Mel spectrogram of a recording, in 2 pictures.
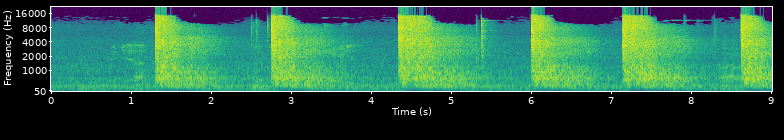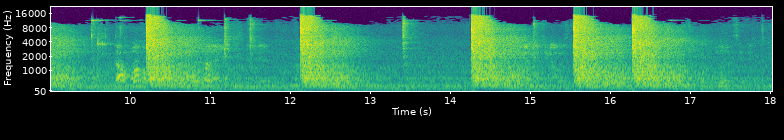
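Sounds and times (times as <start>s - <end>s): pistol shots echoing indoors: 1.3s - 3.6s, 4.3s - 5.4s, 6.0s - 9.4s, 10.2s - 10.9s, 12.1s - 13.0s, 14.2s - 17.2s.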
